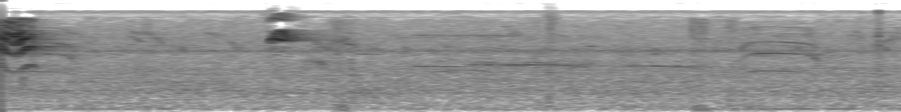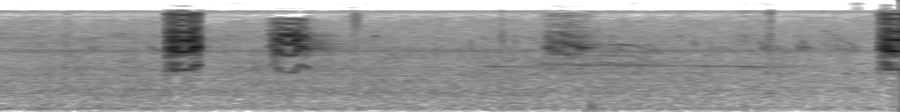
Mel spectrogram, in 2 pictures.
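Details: Female Yellow-bellied Seedeater calling to stimulate males: sparse high chirps, a few faint ones early, then louder sharp notes spaced about half a second to three seconds apart, with a faint thin whistle and background hiss.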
